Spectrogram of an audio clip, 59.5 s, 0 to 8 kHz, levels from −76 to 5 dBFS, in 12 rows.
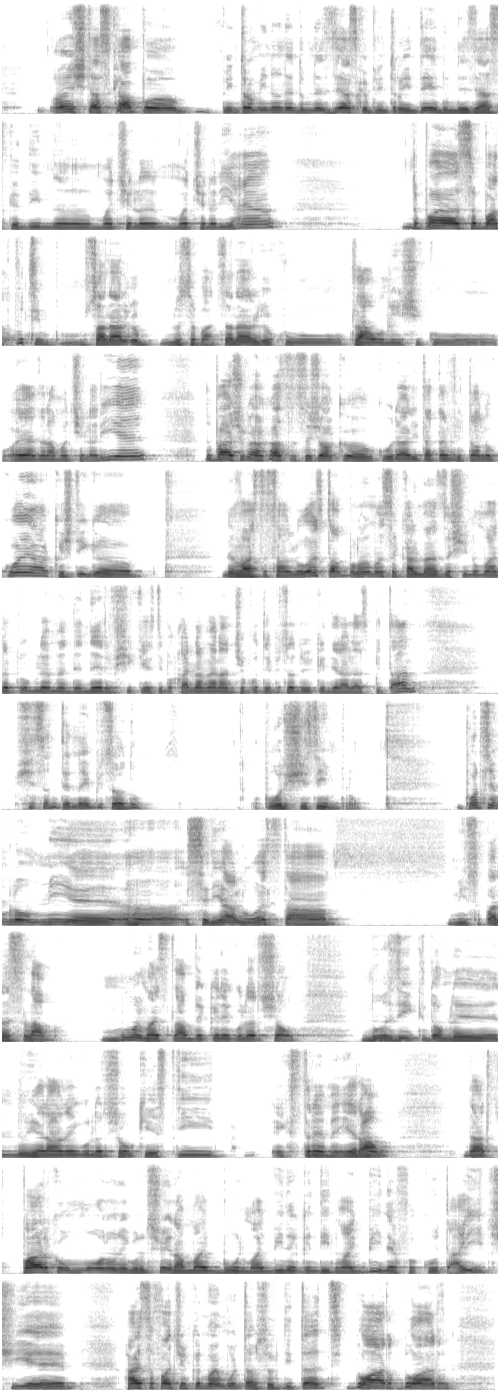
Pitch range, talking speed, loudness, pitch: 125-160 Hz, 135 wpm, -19 LUFS, 140 Hz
